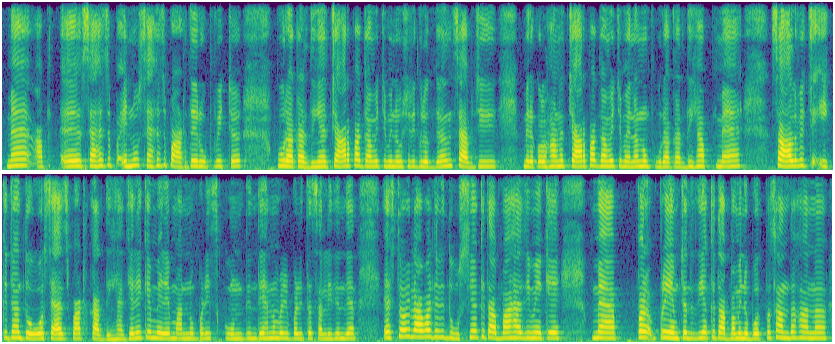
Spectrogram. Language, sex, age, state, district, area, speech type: Punjabi, female, 30-45, Punjab, Gurdaspur, rural, spontaneous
